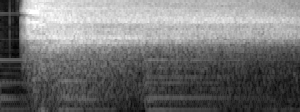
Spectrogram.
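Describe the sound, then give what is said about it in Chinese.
A voice imitates an old steam train hissing to a stop: one sustained, breathy hiss that starts abruptly and holds steady for over a second, loud and airy with a faint low hum beneath. “所以老师那时候也是有想到火车的声音，所以来帮火车来命名，对不对？”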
